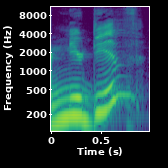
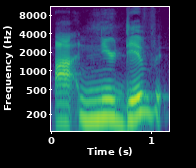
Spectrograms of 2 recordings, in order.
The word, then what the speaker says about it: Nirdiv: This is NDD, but that div at the end is like a stressed syllable, so it sounds like it's a triple D.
